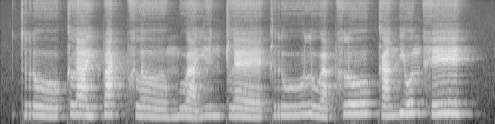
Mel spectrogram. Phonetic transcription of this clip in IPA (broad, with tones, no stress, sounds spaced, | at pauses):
t r oː˩˦ k l a˧ j p a˦˥ k̚ pʰ l ɤː˨˩ m u˨˩ a̯ j i˧ n k l ɛː˨˩ k r uː˦˥ l u˨˩ a̯ pʰ l oː˥˩ k a˦˥ n j o˥˩ n h eː˥˩ k̚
